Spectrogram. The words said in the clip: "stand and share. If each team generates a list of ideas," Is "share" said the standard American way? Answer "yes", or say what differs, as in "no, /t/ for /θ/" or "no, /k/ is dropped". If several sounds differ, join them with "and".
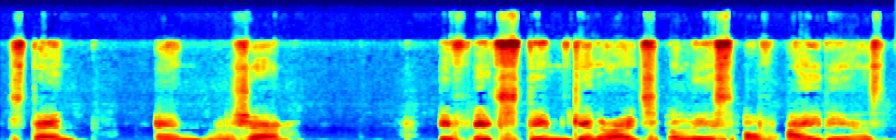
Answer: yes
